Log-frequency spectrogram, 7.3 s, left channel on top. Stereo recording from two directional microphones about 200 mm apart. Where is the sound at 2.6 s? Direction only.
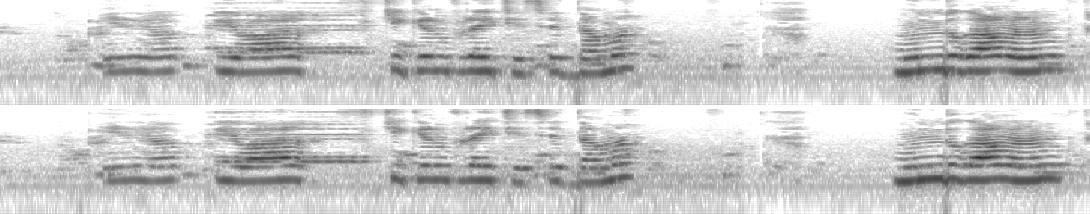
20° left (ahead or behind).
